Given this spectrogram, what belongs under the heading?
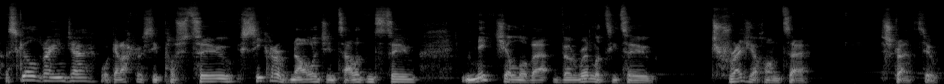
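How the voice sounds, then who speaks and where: A man's voice: on the low side, fairly bright tone, a little hiss or hum, low-quality recording. A British man doing casual let's-play commentary, chatty and reading the game's text aloud in a sing-song way. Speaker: gaming channel host.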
